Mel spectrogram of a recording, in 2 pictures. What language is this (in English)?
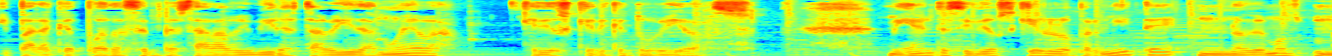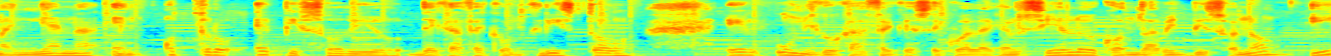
Spanish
